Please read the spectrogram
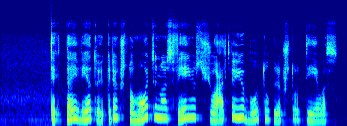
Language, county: Lithuanian, Marijampolė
